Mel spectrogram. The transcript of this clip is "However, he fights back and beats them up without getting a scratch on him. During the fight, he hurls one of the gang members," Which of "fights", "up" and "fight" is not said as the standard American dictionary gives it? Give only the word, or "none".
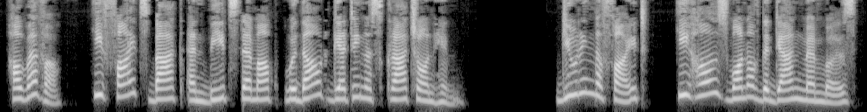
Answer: none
